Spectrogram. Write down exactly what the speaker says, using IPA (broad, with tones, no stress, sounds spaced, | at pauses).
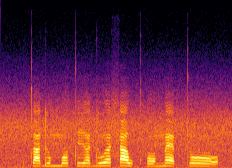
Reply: t̪ a˩ d u˩ m o˩ t̪ i˩ ə̯ d u˧˥ ə̯ s a˥˨ w kʰ o˩˧ m ɛː˥˨ p̚ t̪ oː˥˨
